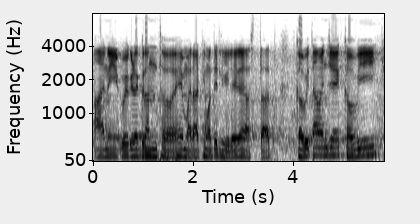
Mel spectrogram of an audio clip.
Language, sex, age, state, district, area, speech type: Marathi, female, 18-30, Maharashtra, Nagpur, urban, spontaneous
